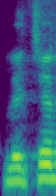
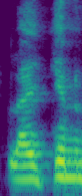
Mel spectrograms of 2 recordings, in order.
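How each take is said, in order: First: The word is said with a 'ch' sound. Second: The word is said with a 'k' sound. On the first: This is how the speaker's teacher said it. "मैं तो लिचिन लिचिन इसलिए बोल रहा हूँ" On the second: Many other people say it this way. "लाइकिन भी बोलते हैं कई लोग"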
